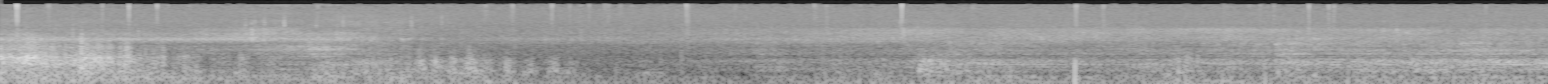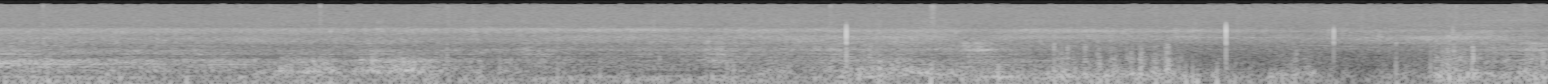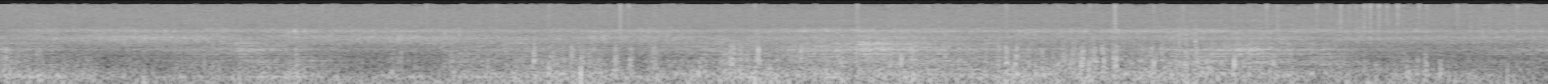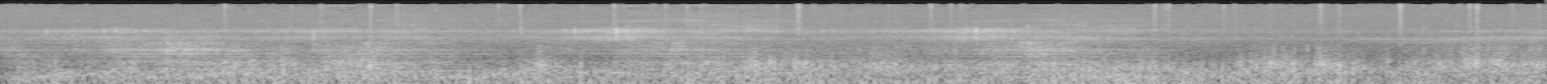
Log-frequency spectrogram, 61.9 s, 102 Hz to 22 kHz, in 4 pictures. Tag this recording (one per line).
bridge
cable
contact
contact-microphone
field-recording
Fishman
Golden-Gate-Bridge
piezo
sample
sony-pcm-d50
V100
wikiGong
